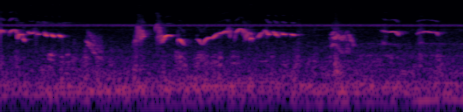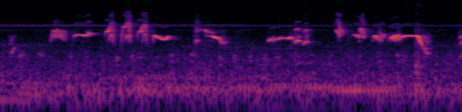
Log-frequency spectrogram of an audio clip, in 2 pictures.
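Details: Loud, energetic song from a black-breasted Oriental magpie-robin: arching whistled phrases and rapid chirps in quick bursts, several sweeping notes that rise then fall, with a continuous high whine in the background.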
